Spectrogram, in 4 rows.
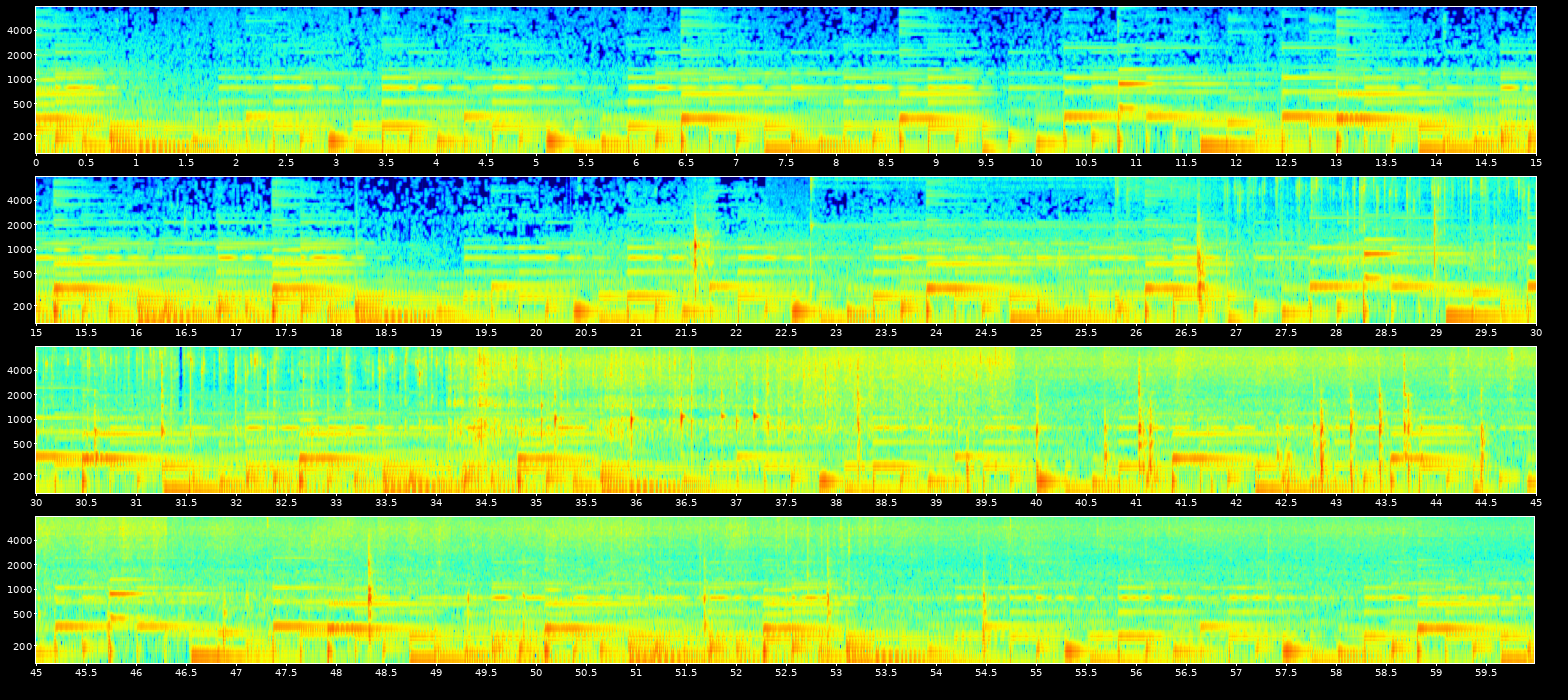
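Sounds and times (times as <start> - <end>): soft background music: 0.0 - 59.9
leeks sizzling in a pan: 22.8 - 59.9
wooden spoon clicking on pan: 34.1 - 38.4, 39.3 - 45.2, 48.2 - 50.1.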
